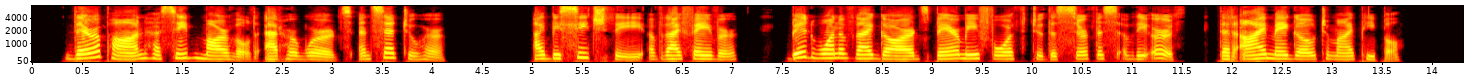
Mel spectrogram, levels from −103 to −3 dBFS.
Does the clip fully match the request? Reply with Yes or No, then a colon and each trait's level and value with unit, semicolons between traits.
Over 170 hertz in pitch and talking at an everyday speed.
Yes: medium, 185 Hz; average, 155 wpm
